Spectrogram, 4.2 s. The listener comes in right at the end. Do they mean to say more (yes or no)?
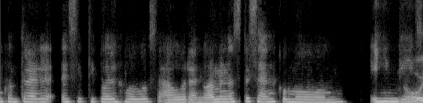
yes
